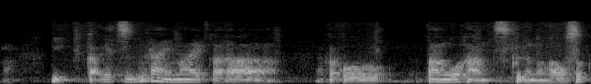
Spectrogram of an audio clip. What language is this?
Japanese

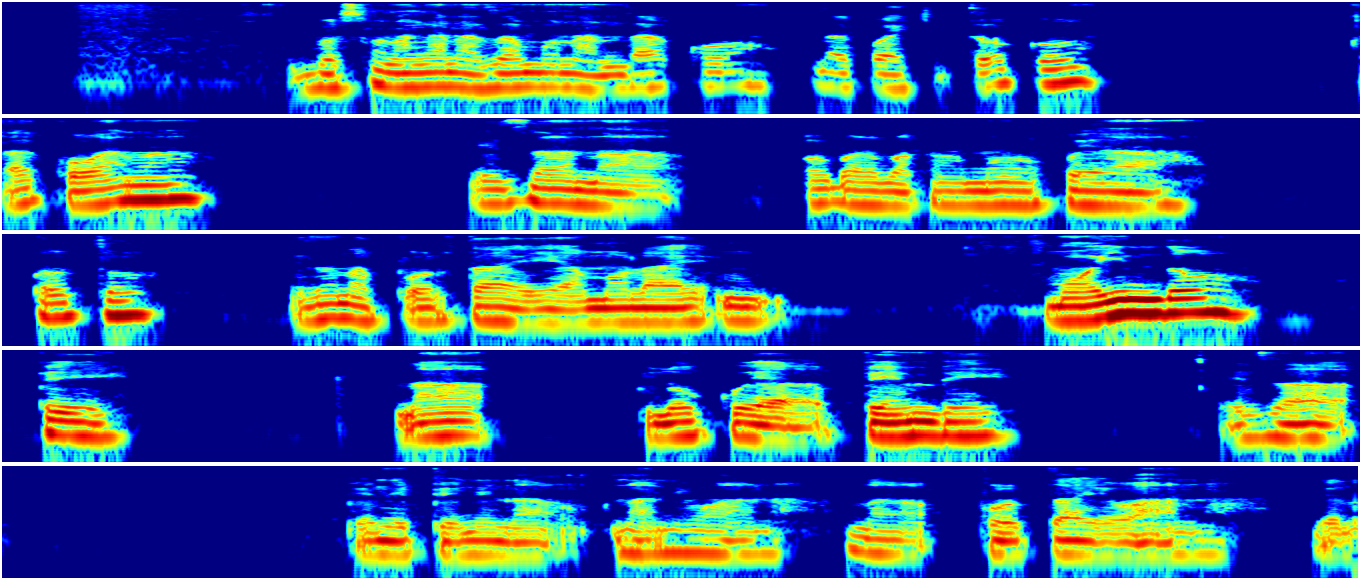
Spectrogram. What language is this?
Lingala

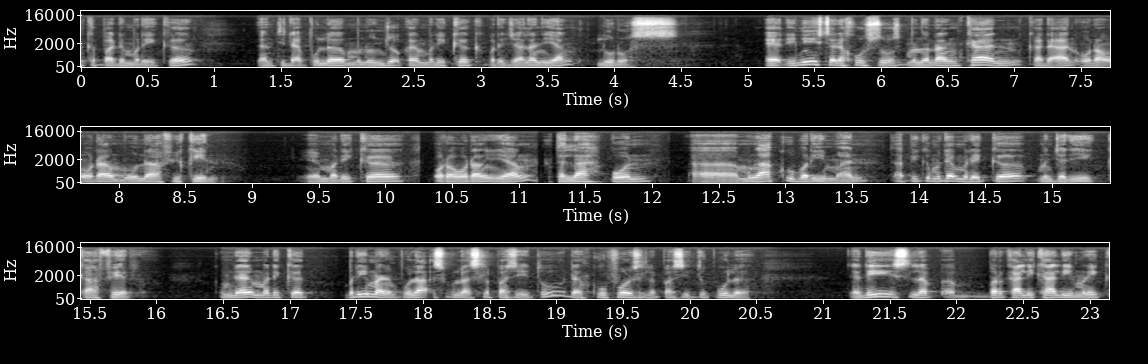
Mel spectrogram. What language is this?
Malay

